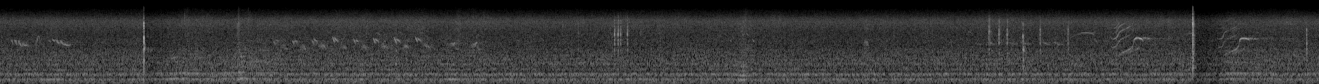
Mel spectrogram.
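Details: Honey bees clustered as a bee beard on a man in the heat, bees recently hived out of a statue; a steady low droning hum with layered bands, brief high chirps of birds and scattered clicks above it.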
